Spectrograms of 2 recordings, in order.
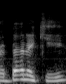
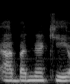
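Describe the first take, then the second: First: It is said with an Abenaki/French-style pronunciation. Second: It is said with an English-style pronunciation. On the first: The speaker calls it right. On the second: The speaker calls it wrong.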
